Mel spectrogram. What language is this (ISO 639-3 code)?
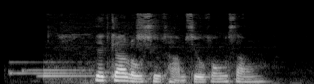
yue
